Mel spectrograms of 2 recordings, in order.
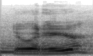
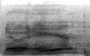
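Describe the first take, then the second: No difference in how they are said.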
